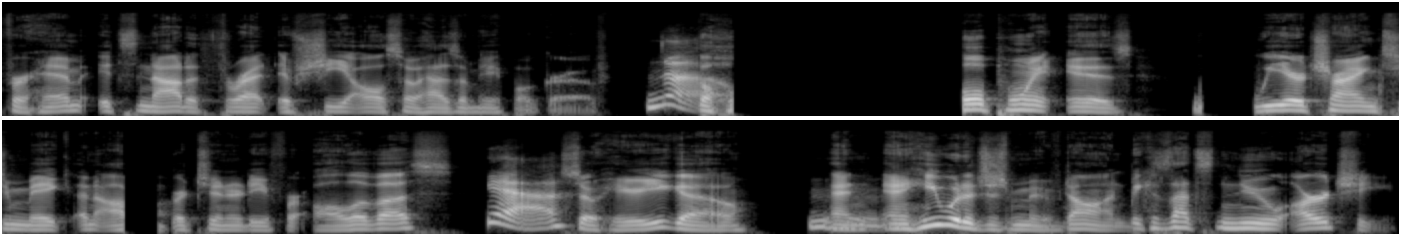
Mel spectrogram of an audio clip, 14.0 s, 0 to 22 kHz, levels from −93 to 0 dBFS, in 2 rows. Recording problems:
audio cutting out; at 3.5 s for 1 s, at 6 s and at 7.5 s

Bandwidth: 15 kHz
